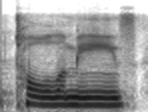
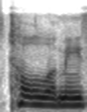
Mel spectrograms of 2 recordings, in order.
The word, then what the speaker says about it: Ptolemies: the last of the Ptolemies, Well, first of all, you can't even pronounce Ptolemies. It starts with the letter P.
